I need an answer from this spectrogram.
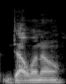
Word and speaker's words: Delano: Her name's actually Delano, as in Roosevelt.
